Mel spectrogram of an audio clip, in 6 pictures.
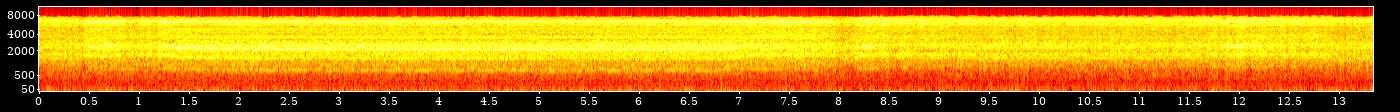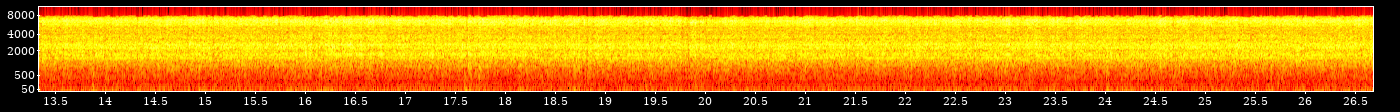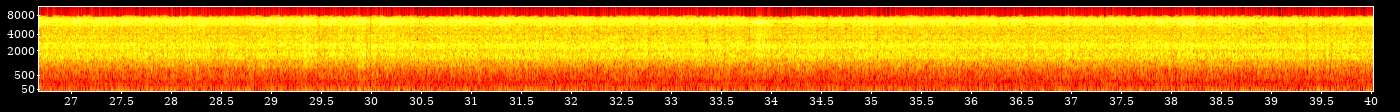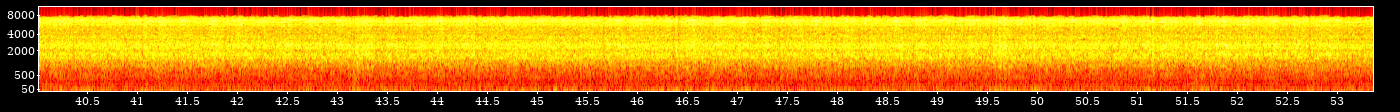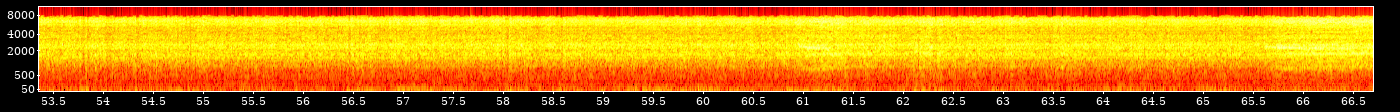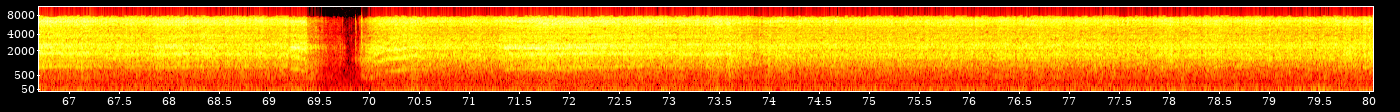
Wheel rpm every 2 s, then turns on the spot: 220, 210, 210, 220, 230, 230, 230, 230, 230, 230, 230, 240, 230, 230, 240, 230, 230, 230, 230, 230, 230, 230, 230, 230, 240, 230, 230, 230, 240, 240, 230, 230, 230, 230, 180, 190, 230, 230, 230, 230.
none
